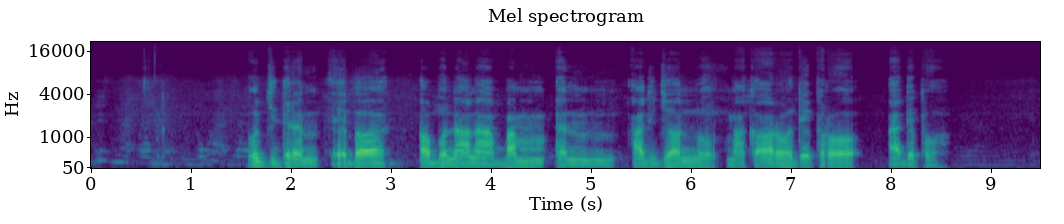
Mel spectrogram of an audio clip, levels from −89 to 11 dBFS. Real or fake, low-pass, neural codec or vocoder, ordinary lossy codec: fake; 19.8 kHz; codec, 44.1 kHz, 7.8 kbps, Pupu-Codec; none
